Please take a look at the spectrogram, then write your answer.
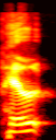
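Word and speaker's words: Peart: time Neil per spelled spelled the same way pronounced per God Rest his soul I remember that now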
